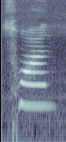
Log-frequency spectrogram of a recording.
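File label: "cuan", Mandarin Chinese, first tone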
